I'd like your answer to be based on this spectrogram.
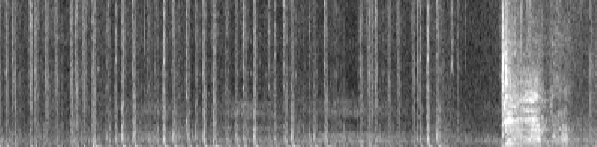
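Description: Horse hooves clip-clop in quick, steady galloping beats in the video game Skyrim, fairly faint and continuous, ending in a brief louder rustling burst near the end.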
